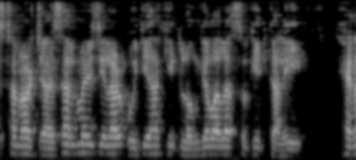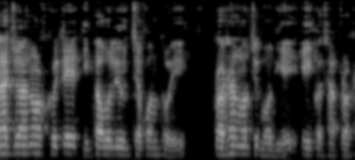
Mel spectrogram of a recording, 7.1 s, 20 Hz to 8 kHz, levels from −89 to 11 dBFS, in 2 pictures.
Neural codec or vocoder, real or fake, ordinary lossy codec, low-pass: codec, 16 kHz, 4.8 kbps, FACodec; fake; none; none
